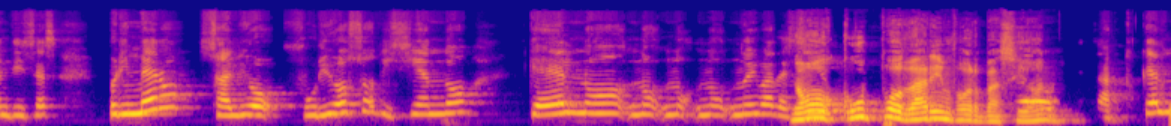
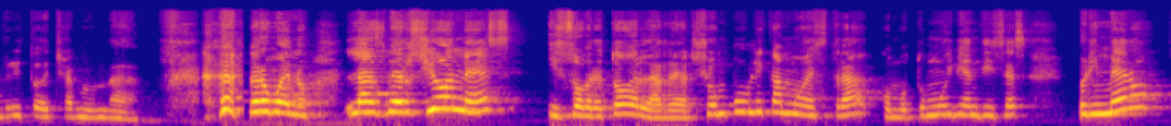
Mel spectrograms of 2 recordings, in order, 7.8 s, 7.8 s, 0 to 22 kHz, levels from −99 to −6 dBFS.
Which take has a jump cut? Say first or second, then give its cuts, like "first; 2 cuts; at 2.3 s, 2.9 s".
second; 1 cut; at 1.6 s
